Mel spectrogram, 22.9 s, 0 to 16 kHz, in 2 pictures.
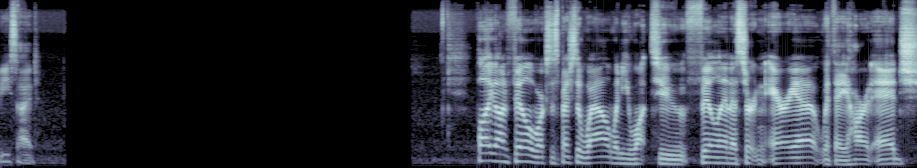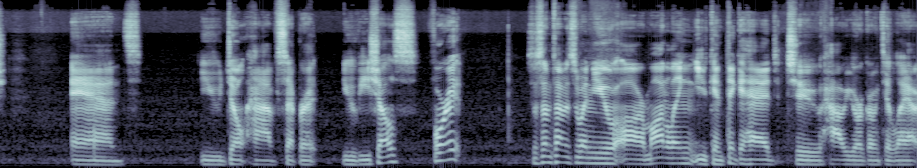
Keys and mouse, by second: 5.1 middle click, 5.5 right click, 8.6 middle click, 10.7 middle click, 12.3 middle click, 21.8 middle click.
